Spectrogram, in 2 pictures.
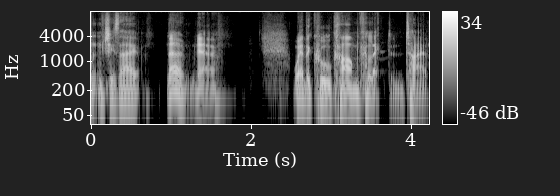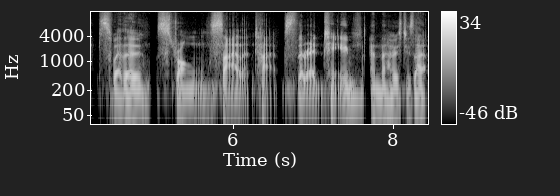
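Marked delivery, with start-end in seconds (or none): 0.9-7.5 slow, unenthused deadpan; Princess Anne, sour. Retold or imitated. Sour royal answering an eager host, deadpan mock refusal. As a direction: refuse all enthusiasm, slow and measured. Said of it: "looks completely sour".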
